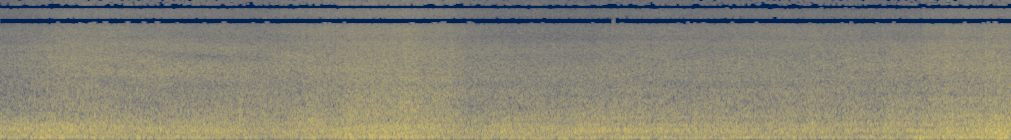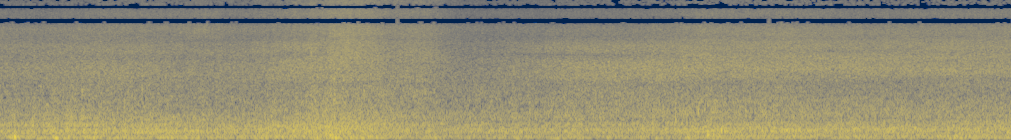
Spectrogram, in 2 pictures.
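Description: Waves break on a rocky beach in a continuous, loud surf wash with gentle surges, mixed with wind noise on the microphone and no talking.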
